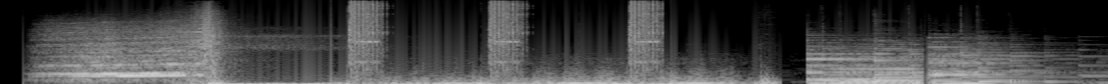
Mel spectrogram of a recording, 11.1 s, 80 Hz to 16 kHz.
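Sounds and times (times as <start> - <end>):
deep bass: 2.2 - 7.8
held tone: 3.5 - 4.0, 4.9 - 5.4, 6.3 - 6.7.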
